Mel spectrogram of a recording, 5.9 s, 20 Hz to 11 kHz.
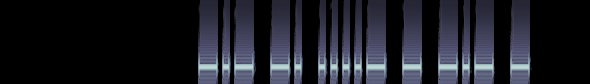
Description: Morse code, heard as a keyed tone, about 20 wpm, 700 Hz. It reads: KN4TKT
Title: USA Call Signs - 6 Characters - Repeated 3x - 20wpm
